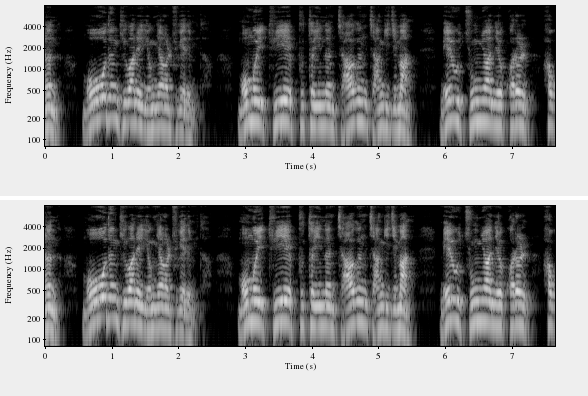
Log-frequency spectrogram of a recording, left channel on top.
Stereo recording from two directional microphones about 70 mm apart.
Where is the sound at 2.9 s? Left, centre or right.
Right.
